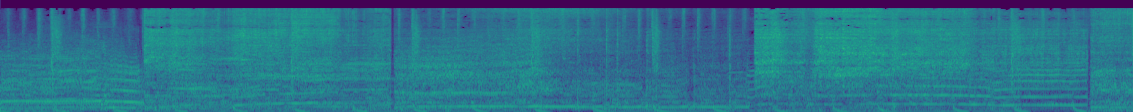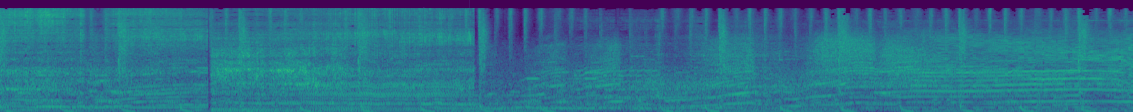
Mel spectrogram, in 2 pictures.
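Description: Drift cars' engines revving hard, rising and falling in pitch over and over, with tyres squealing as they slide; the sound changes abruptly several times. Music plays underneath.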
